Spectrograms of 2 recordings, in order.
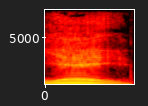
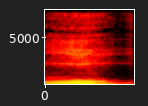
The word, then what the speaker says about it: Ye: But oh, it's pronounced like yay, not ye.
